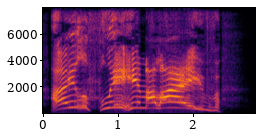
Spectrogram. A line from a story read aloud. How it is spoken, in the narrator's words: The other two heads roared in agreement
